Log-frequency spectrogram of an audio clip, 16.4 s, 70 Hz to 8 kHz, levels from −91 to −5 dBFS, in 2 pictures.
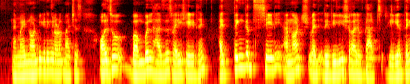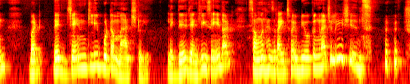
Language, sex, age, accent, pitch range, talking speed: English, male, 30-49, Indian, 120-160 Hz, 180 wpm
